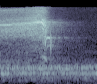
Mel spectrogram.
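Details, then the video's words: A juvenile Barred Owl in a British Columbia forest, calling for its busy parents, gives one harsh, raspy hiss of about half a second that fades away, over a faint low hum, with robins chirping nearby. "Juvenile Barred Owls Calling"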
